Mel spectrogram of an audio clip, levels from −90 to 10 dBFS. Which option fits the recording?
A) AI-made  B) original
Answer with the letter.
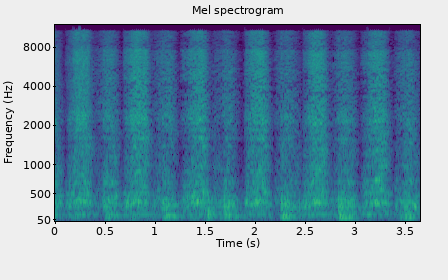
B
